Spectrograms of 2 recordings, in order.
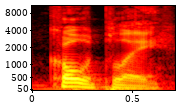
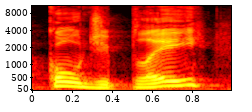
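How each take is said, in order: First: It is said with an English accent. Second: It is said with a Brazilian Portuguese accent. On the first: The speaker calls it right. "quer falar direitinho" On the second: The speaker calls it wrong. "aquela velha brasileirada"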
